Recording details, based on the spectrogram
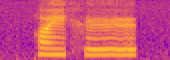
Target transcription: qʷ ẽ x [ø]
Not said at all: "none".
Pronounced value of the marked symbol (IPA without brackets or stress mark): ø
